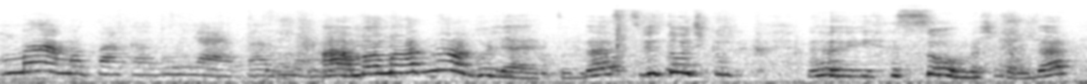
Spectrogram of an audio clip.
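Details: Young girl; child speech.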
